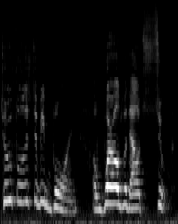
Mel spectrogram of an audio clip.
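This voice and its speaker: A woman voicing a gruff old male jailer in a story reading, scornful and solemn, in clipped pronouncements about himself in the third person. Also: fairly high pitch, animated, slow. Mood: scornful, muttering.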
